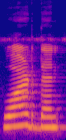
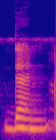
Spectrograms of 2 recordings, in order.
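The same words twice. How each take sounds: First: "than" said louder and punched to draw attention; teacher spotlighting "than" with a firm push; emphasized word. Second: Said in the usual way. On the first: Shown as a demonstration. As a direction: hit the word "than" hard so students notice it. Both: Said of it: "अब जहाँ पे ये जो than है".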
